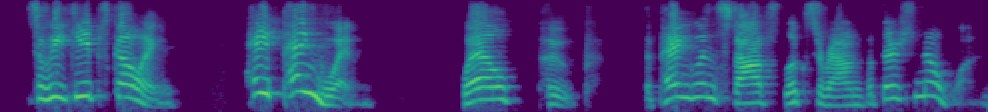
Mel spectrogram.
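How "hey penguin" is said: shrill, grating, screechy, high voice. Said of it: "voice is high-pitched and screechy".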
